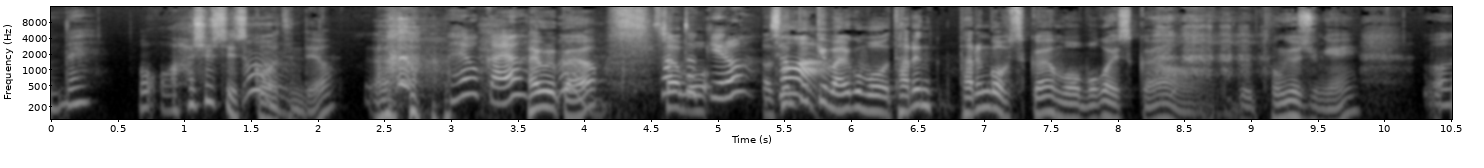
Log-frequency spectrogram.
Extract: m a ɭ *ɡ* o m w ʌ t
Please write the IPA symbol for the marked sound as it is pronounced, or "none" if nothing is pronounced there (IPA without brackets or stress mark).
ɡ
